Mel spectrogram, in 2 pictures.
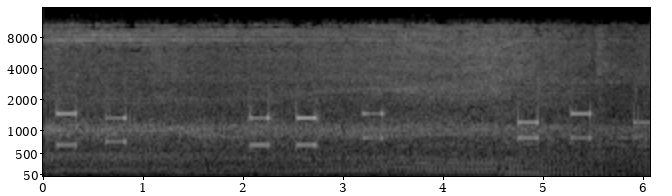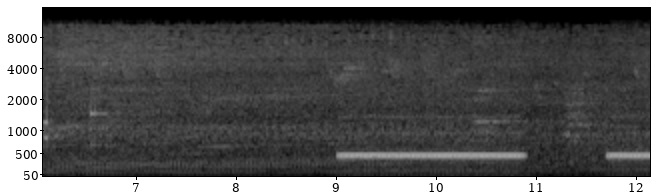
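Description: A telephone number is dialed on a phone, a series of short keypad tones, followed by a steady loud tone that pauses briefly and starts again near the end.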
